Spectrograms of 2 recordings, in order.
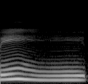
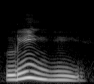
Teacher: Ketika kita bertemu dengan huruf ya yang bertasydid, maka di sini ada yang namanya nabr ya, penekanan suara. Jadi kita tekan suara kita saat mengucapkan ee ya yang sukun ya.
